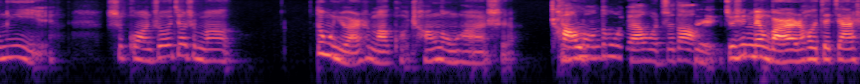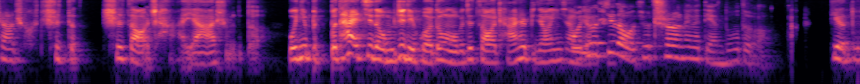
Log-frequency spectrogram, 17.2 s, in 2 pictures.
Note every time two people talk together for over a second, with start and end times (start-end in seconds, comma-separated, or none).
none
